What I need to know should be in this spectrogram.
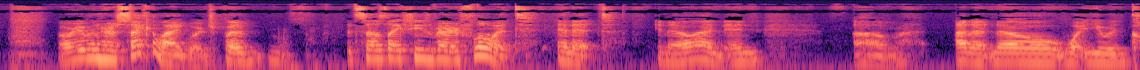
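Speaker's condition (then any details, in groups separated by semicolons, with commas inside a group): No condition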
